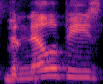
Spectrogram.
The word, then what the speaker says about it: Penelope: Yeah, because Penelope's his wife is Odysseus' wife. It's pronounced Penelope.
